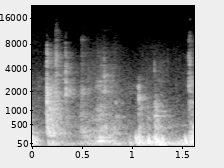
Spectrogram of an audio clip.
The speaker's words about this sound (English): I opened the door for you then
